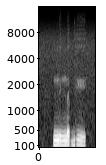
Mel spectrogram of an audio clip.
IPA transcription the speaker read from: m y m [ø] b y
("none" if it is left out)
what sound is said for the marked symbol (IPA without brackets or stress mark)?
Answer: ø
